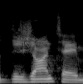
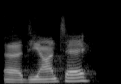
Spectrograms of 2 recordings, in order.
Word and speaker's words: Dejounte: And DeJounte Murray, someone DM'd me one day and said I need to stop pronouncing his name wrong. So DeJounte Murray, I'm sorry. – What were you pronouncing it? – Deontay. – What is your thing with these pronunciations? – No. I've heard Deontay as well.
